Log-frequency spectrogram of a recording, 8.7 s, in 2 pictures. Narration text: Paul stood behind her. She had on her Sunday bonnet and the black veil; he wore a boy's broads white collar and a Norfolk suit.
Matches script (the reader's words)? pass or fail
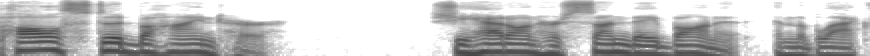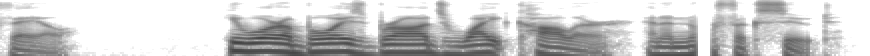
pass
